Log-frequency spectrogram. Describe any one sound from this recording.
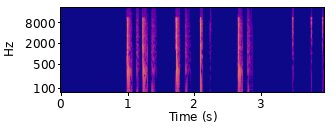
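Soft clicks tick several times.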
